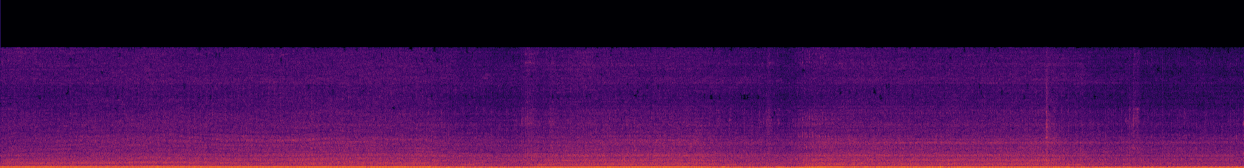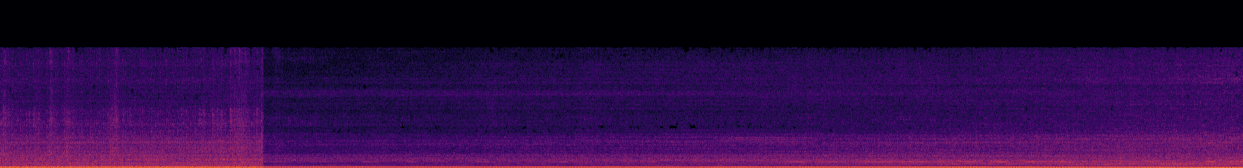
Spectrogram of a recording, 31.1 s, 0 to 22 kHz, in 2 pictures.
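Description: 1950 Farmall Cub's four-cylinder flathead engine running at idle, its speed dipping and rising a few times, with a brief rise about ten seconds in. A little past halfway the sound cuts abruptly to a quieter, steady run.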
